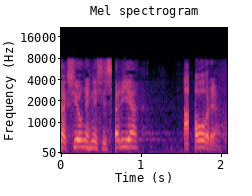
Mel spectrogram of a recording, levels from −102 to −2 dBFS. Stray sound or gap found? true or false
true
